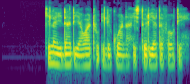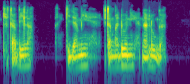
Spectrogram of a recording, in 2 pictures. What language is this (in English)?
Swahili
